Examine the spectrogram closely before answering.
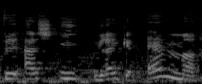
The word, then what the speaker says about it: thym: Alors, on va parler de teint, mais pas le même teint, ça s'écrit pas pareil. Donc le teint T-H-Y-M, parce qu'on va parler de sirop de thym.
